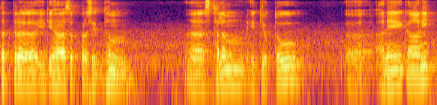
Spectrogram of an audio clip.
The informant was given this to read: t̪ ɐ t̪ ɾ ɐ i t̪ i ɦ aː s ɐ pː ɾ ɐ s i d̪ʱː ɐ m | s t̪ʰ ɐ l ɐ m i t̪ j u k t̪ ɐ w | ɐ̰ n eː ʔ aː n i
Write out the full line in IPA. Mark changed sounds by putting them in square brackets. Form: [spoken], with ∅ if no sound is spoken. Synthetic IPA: t̪ ɐ t̪ ɾ ɐ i t̪ i ɦ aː s ɐ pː ɾ ɐ s i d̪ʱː ɐ m | s t̪ʰ ɐ l ɐ m i t̪ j u k t̪ ɐ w | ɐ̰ n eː [k] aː n i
